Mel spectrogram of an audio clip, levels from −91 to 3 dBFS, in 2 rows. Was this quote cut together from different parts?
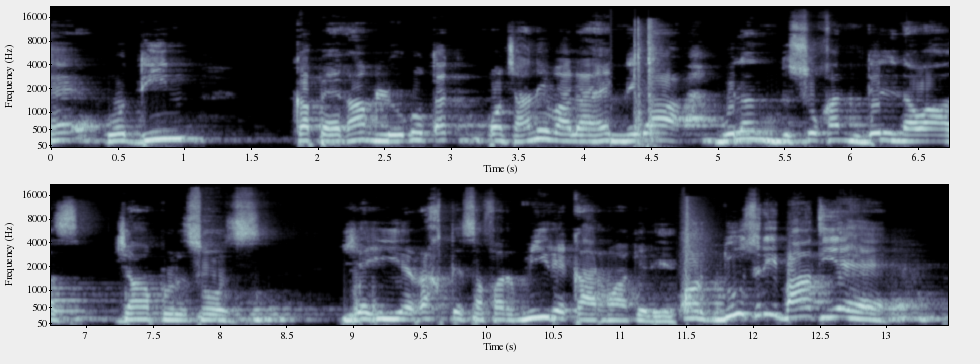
yes; 2 cuts; at 4.2 s, 11.4 s

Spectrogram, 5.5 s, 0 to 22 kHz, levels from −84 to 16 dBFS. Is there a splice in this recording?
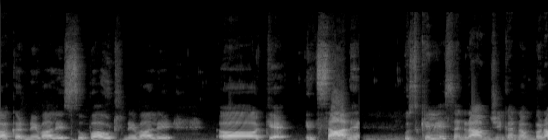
yes; 1 cut; at 3.6 s

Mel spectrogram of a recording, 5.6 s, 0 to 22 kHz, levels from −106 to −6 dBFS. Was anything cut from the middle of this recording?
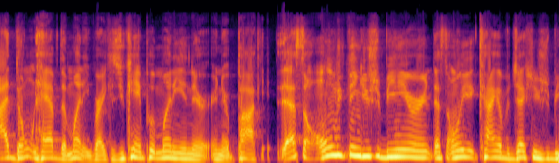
no; 0 cuts

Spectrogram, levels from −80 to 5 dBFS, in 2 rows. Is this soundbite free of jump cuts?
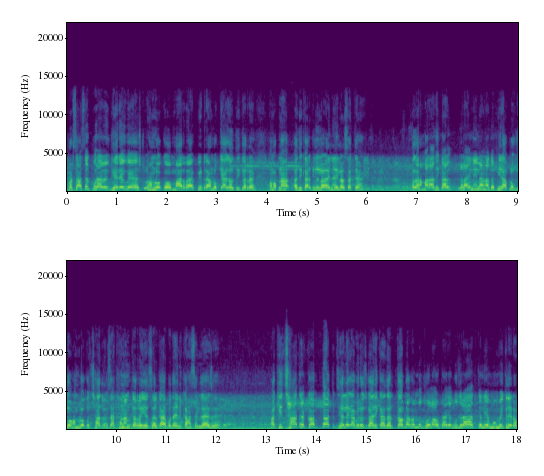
yes; 0 cuts

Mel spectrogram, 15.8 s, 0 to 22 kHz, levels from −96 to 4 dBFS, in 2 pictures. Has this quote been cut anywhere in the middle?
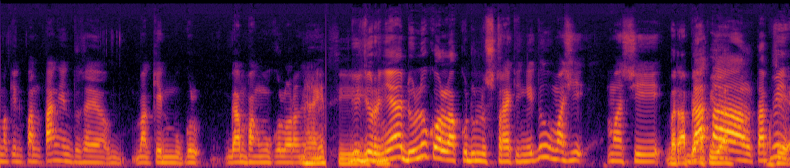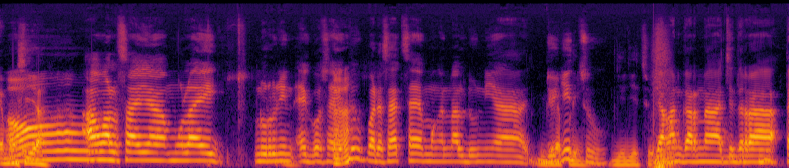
yes; 2 cuts; at 3.3 s, 14.4 s

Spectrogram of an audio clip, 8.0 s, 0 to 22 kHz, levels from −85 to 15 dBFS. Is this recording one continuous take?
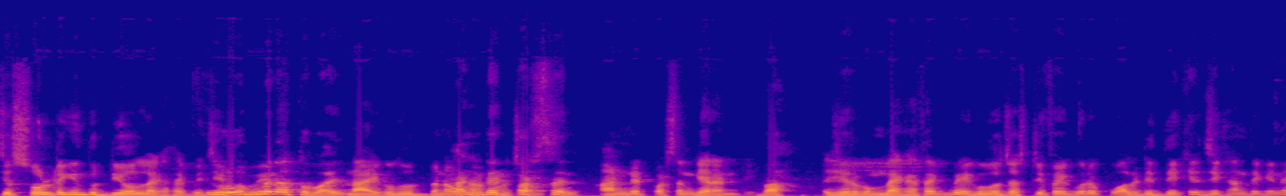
yes; 0 cuts

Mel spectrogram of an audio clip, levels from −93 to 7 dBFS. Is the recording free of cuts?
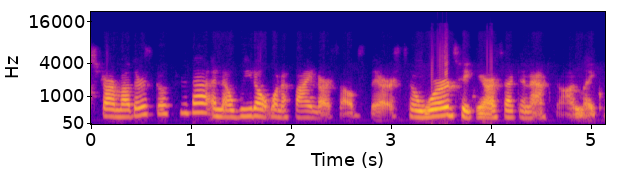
yes; 0 cuts

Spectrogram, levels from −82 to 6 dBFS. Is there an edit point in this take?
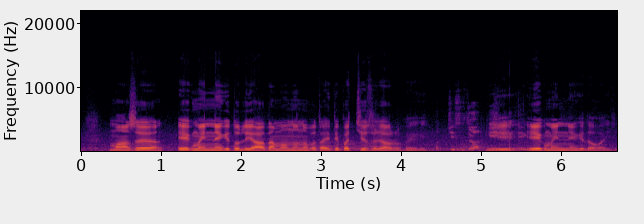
no; 0 cuts

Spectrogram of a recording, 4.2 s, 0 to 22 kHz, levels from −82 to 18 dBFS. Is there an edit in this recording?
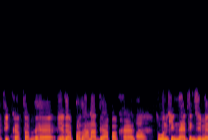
yes; 1 cut; at 1.2 s

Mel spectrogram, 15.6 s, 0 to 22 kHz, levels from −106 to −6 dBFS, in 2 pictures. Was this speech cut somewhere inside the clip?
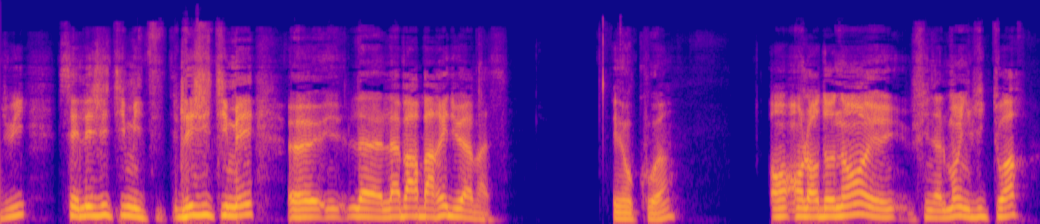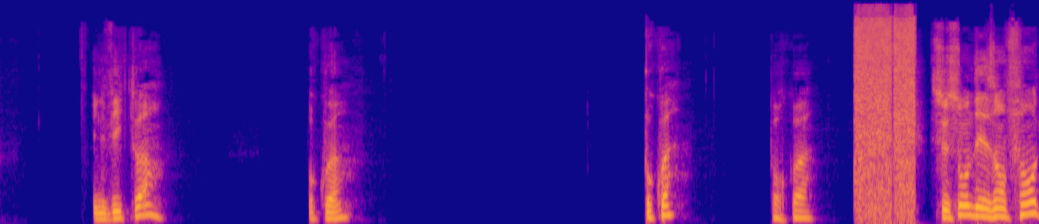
yes; 1 cut; at 14.4 s

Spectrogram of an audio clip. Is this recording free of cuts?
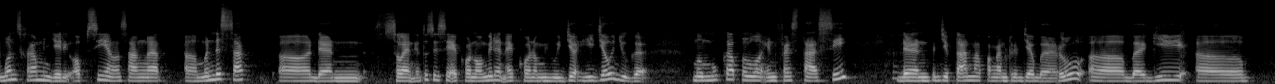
yes; 0 cuts

